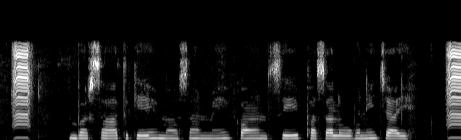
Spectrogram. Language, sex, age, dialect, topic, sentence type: Hindi, female, 36-40, Garhwali, agriculture, question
